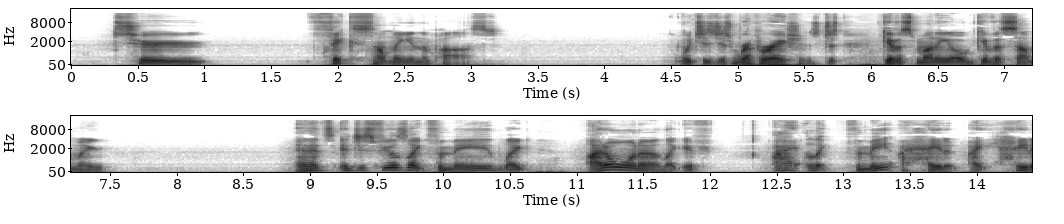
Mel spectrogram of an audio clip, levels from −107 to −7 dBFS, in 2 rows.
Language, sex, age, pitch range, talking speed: English, male, 10-29, 85-130 Hz, 160 wpm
